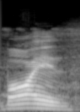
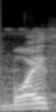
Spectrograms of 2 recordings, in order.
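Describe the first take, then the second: First: The word ends with a z sound. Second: The word ends with an s sound. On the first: The speaker calls it right. "बॉयज जा बोलेंगे इसको" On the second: The speaker calls it wrong. "बॉयज नहीं कहेंगे"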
